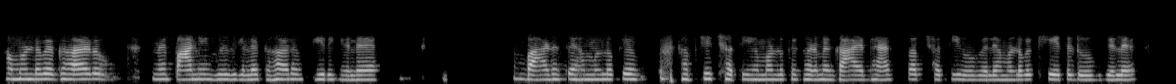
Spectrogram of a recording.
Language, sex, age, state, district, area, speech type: Maithili, female, 30-45, Bihar, Purnia, urban, conversation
